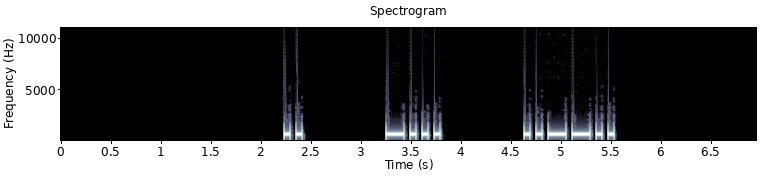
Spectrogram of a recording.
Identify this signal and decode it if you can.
Morse code, heard as a keyed tone, about 20 wpm, spaced as for 8 wpm, 700 Hz. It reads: IB?
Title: 184 Lesson 30e - Letter b - Three Characters 20wpm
